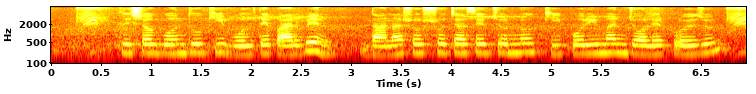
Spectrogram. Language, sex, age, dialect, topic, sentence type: Bengali, female, 25-30, Standard Colloquial, agriculture, question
